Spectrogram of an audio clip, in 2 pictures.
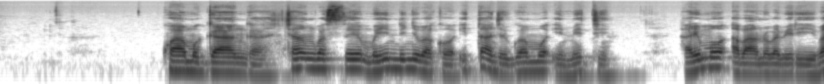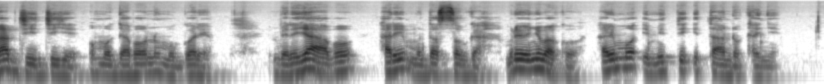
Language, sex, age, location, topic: Kinyarwanda, male, 25-35, Nyagatare, health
